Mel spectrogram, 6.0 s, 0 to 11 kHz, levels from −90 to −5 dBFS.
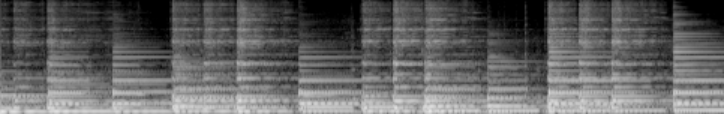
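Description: No technical faults can be heard anywhere here.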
